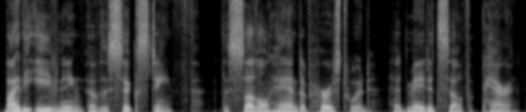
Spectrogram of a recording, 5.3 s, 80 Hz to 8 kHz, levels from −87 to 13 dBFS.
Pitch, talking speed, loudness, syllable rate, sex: 110 Hz, 170 wpm, -19 LUFS, 4.9 syllables/s, male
